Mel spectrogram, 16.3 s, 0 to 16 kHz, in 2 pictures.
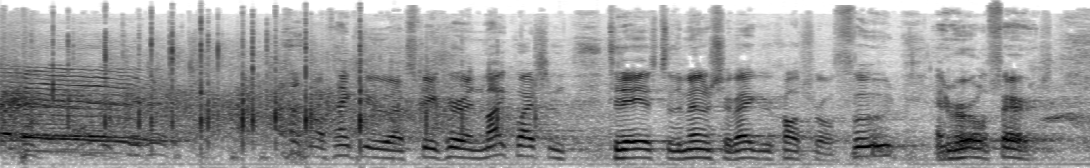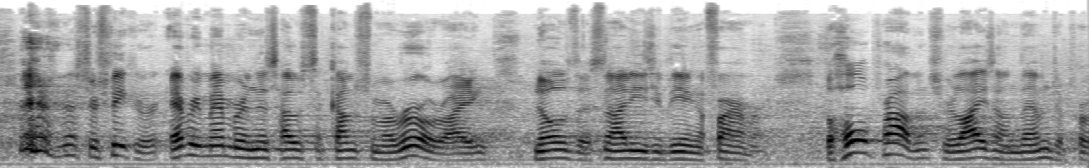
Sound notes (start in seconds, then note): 3.4 applause; 3.9 cheers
